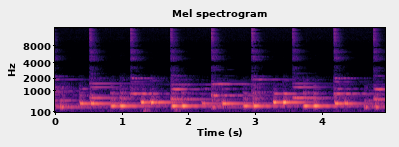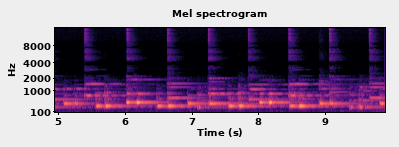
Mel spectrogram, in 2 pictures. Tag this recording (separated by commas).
playing steelpan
